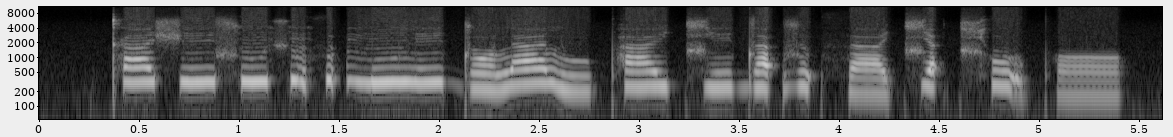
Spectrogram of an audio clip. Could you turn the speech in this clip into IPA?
kʰä˦ʃe˦ɪ̯sʰũ˦ ʃũ˦˨θʊ˦ʔ mũ˦le˦ dɔ˨ lä˦lu˨pʰa˦ɪ̯ t͡ɕe˦ dä˦ʔzʊ˦ʔ θä˨t͡ɕä˦ʔ t͡ɕʰo̰˦˨ʊ̯pʰɔ˨

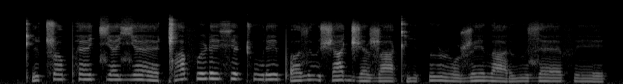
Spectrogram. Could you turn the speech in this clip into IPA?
kʼi˨ʈ͡ʂʌ˦pʰɛ˦ t͡ɕɛ˦ʑɛː˦˨ ɡ͡ǁa˦fɯ˦ɽe˦xe˦ ʈʰu˦ɾe˦pʼʌ˨˦zɯ˦˨ ʃa˦d͡ʒɛ˨ ʐa˨kʼi˨θɯ˦ɹo˨ ʐe˦ða˨ɾɯː˨ zɛː˨ feː˨

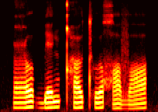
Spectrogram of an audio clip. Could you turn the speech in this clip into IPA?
ʕo˩˧˩ɡ͡be˩˧ŋ qʰu˩˧tʰu˩˧ χɒ˩˧˩vɒ˩˧

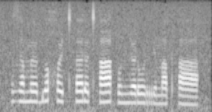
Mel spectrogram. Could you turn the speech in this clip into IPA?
zɐmœɡʊ χøtʰɐ ɾœtʰaho ɲœɾo rʏmapʰa

